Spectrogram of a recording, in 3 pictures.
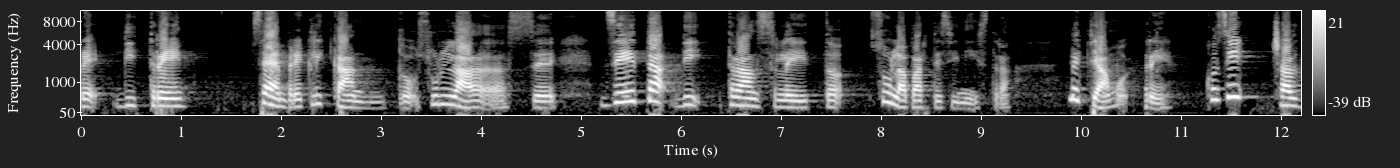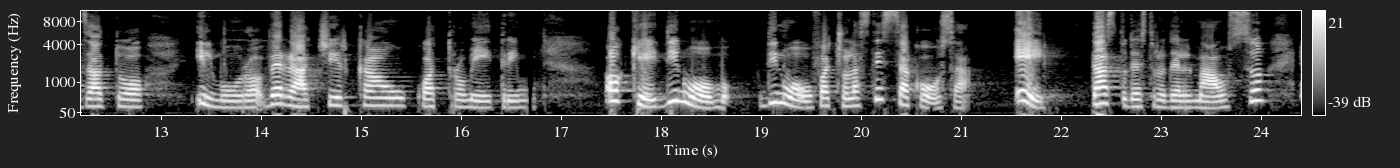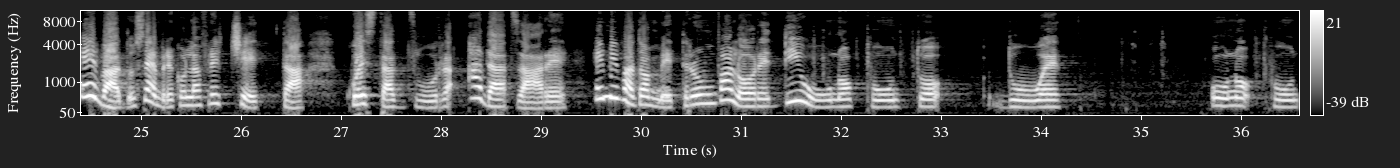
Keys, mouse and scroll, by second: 6.1-8.0 drag, 19.4 e, 21.6-23.7 drag, 27.8-29.6 drag, 32.9 BackSpace.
